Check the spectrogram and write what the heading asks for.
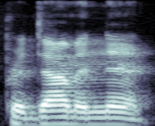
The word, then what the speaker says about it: predominant: The ant predominant. That if you try to remember ant hormigas, that might help you pronounce it correctly. Because people, what do people mix it up with? They mix it up with this word family predominate. But that's the end of the word is different.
